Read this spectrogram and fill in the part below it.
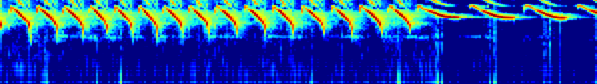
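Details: Singing canary, a recording meant to lure and tutor other birds, delivers a fast run of falling whistled notes about five per second, then shifts to slower, higher, drawn-out descending whistles.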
